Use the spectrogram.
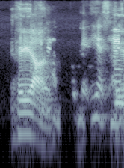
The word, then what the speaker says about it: Heian: Is that how it's The pronounced? Heian, Heian.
